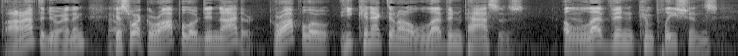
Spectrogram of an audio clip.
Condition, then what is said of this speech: None; typical speech.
